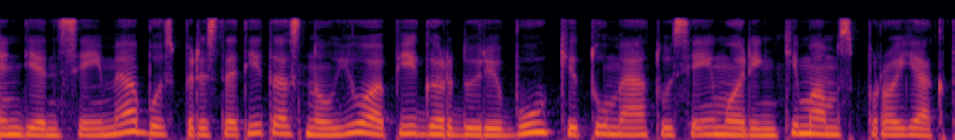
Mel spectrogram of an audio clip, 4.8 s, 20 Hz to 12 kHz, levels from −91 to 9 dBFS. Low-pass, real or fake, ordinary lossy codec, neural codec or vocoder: 7.2 kHz; real; MP3, 96 kbps; none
